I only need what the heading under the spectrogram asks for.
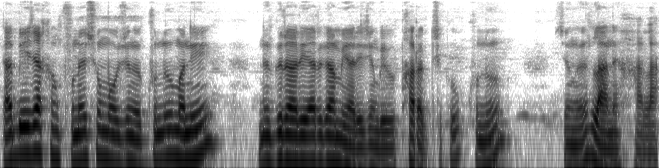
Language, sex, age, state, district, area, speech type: Bodo, male, 30-45, Assam, Kokrajhar, rural, spontaneous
